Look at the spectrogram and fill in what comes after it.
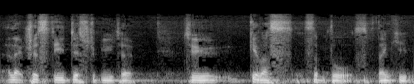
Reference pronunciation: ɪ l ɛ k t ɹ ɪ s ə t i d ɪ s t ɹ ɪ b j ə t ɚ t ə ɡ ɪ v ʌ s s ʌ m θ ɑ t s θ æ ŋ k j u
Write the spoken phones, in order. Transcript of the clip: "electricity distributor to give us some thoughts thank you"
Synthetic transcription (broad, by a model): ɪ l ɛ k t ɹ ɪ s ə t i d ɪ s t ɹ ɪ b j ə t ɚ t ə ɡ ɪ v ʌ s s ʌ m θ ɑ t s θ æ ŋ k j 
